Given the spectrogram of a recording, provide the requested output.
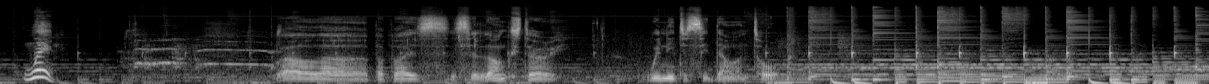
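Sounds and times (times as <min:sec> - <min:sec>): rooster crowing: 0:01.2 - 0:03.2.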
